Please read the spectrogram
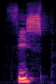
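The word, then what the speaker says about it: Visp: Fisp, I believe, is the German Swiss pronunciation.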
